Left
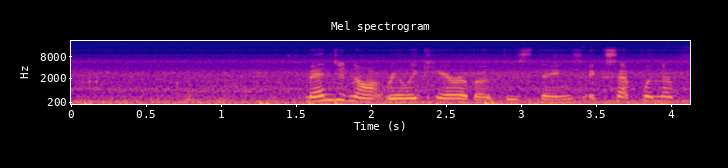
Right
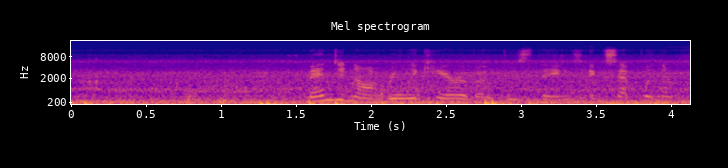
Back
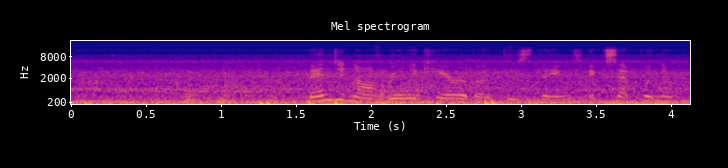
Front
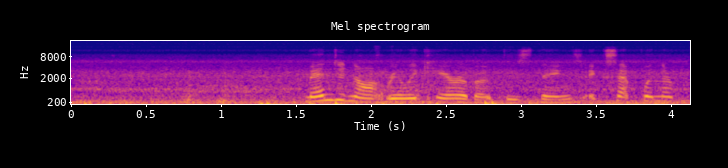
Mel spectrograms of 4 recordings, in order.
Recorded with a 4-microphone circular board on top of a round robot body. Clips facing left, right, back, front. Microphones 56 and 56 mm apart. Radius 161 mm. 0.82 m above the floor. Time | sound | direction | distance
1.6 | a woman speaking | 40° left | ?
